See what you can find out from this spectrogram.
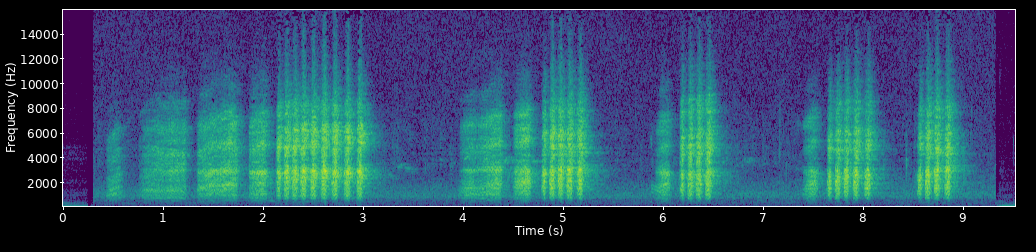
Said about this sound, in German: Ja, was ihr da gerade gehört habt, das war eine Elster. Die Elster ist ja so im Volksglaube die diebische Elster, die alles Glänzende klaut.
